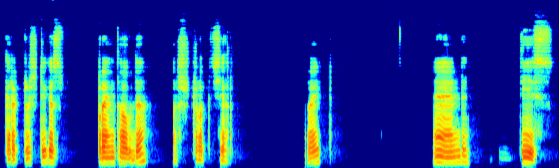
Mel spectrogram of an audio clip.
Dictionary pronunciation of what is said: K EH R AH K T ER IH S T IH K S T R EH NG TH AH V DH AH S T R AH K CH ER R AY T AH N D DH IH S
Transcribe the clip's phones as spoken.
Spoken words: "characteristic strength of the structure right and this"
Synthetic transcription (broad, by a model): K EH R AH K T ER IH S T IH K S T R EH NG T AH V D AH S T R AH K CH ER R AY T AH N D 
